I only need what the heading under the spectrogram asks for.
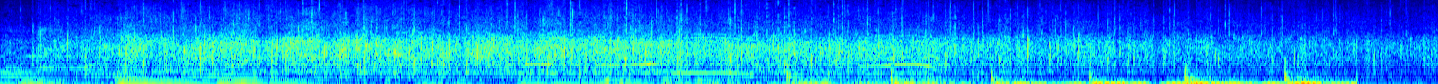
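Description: Sustained applause from a large audience fills a theater as a storyteller performer is welcomed to the stage, steady and loud throughout, with faint murmurs and low tones from the stage beneath the clapping.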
